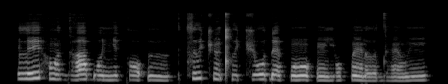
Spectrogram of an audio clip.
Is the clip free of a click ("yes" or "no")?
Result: yes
